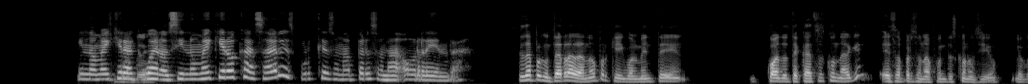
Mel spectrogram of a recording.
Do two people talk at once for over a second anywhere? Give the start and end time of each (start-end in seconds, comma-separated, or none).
none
